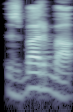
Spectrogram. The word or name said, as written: sbarba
